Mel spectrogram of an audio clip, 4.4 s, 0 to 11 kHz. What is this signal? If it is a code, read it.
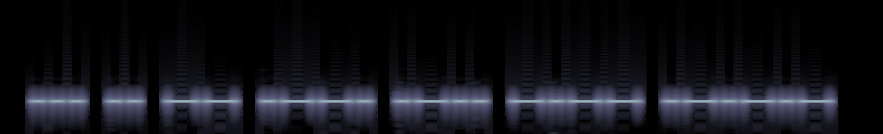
Morse code, heard as a keyed tone, about 25 wpm, 700 Hz. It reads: SIMPLY.
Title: Sentences from Top 1000 Words - Review Part 4 - 25wpm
